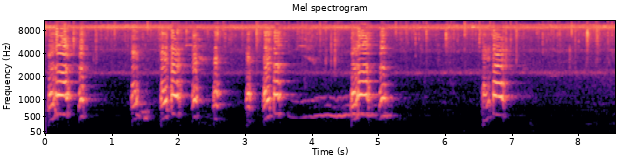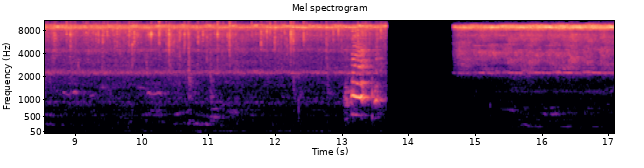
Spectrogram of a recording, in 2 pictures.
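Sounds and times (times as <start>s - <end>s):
hen squawking: 0.0s - 5.6s, 6.5s - 7.2s, 13.0s - 13.7s.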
